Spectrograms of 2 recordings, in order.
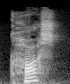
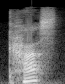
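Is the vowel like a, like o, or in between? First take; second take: like o; like a. First: The vowel sounds like a rounded o. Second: The vowel sounds like an open a. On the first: "cũng không phải là cost" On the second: "Không phải là cast"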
